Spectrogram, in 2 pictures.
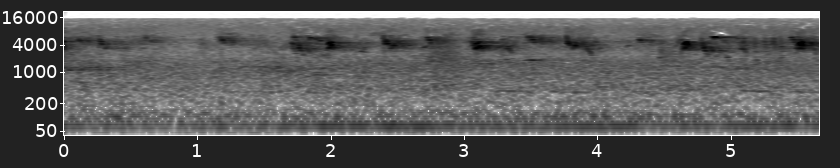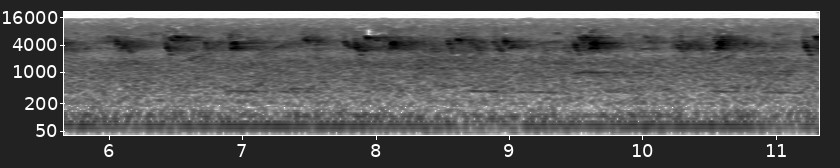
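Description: Small birds chirping repeatedly: short, high, descending chirps about twice a second over a steady background hiss and low hum.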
